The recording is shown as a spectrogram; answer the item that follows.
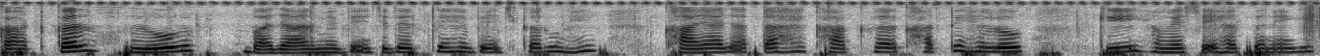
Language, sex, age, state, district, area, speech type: Hindi, female, 45-60, Uttar Pradesh, Lucknow, rural, spontaneous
